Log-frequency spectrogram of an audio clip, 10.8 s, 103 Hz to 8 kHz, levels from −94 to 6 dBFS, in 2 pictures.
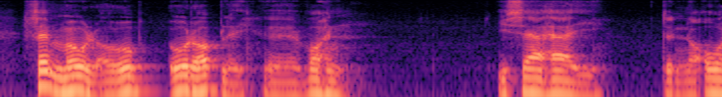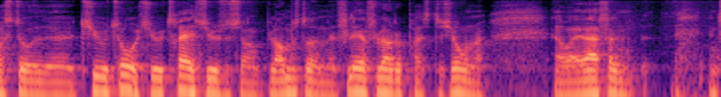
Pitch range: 105-120 Hz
